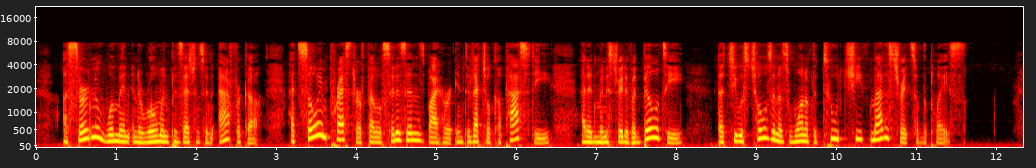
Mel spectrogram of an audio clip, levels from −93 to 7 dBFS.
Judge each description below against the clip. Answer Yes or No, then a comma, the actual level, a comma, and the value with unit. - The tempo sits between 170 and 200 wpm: Yes, average, 175 wpm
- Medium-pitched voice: Yes, medium, 155 Hz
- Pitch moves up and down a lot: Yes, wide, 7.4 semitones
